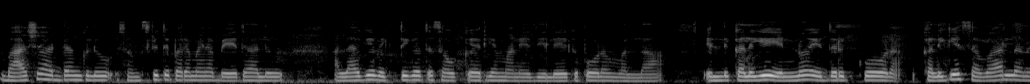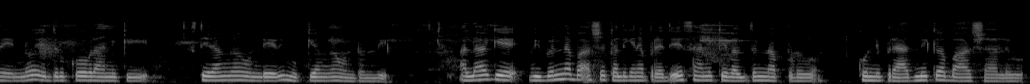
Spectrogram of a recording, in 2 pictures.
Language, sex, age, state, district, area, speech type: Telugu, female, 18-30, Andhra Pradesh, N T Rama Rao, urban, spontaneous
